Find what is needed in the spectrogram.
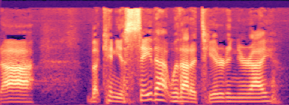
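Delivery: put-on soft, calm voice with Scottish accent. Retelling a reply given at a debate about hell: calm Scottish voice as Alistair Begg. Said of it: "came in with this calm Scottish voice".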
